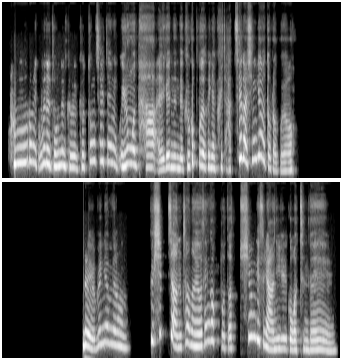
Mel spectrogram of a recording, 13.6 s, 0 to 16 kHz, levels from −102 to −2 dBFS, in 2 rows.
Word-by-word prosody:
그러니까 335 -1 +2
근데 315 +1 +4
저는 270 +1 +4
그 240 -3 0
교통 255 - -3
체증 360 -6 -3
뭐 250 - -7
이런 300 +5 +4
건 305 -2 +2
다 245 -5 -1
알겠는데 225 +2 +1
그것보다 265 +3 -1
그냥 235 -2 0
그 235 +2 -7
자체가 350 - +1
신기하더라고요. 190 - -3 2.5
네. 275 -2 +6
왜냐면 290 -6 -2 0.4
그 375 - +4
쉽지 - - +1
않잖아요 260 +1 +2
생각보다 340 - -4 0.2
쉬운 455 0 -1
기술이 340 - +2
아닐 210 +1 0
것 205 -1 0
같은데. 190 -2 -2
260 Hz, 290 characters per minute, -14 LUFS, 220-340 Hz, 2.5 s, 네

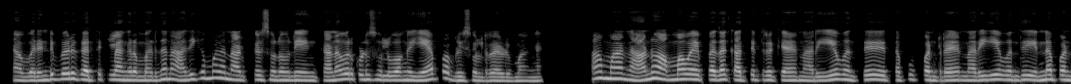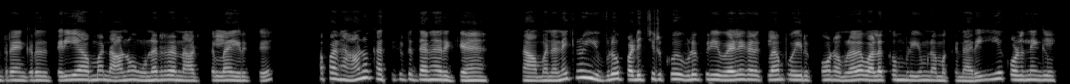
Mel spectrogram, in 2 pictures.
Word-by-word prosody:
நாம 185 0 -2
2 205 +5 0
பேரும் 255 -1 +2
கத்துக்லாம்ன்கிற 210 -2 +1
மாதிரி 190 0 -2
தான் 245 - 0
நான் 195 -4 0
அதிகமான 290 +6 -2
நாட்கள்னு 210 0 -3
சொல்ல 195 -1 -1
முடியும். 190 -1 0
என் 180 -3 -5
கணவர் 225 +6 +1
கூட 225 - -2
சொல்வாங்க, 200 -1 0 0.2
"ஏம்ப்பா 245 +6 -2
அப்டி 185 -2 -2
சொல்ற?" 175 -2 -4
அப்டின்பாங்க. 170 0 -4 0.6
"ஆமா 275 -2 +3 0.2
நானும் 225 +9 +3
அம்மாவா 235 +2 +2
இப்ப 215 -1 +1
தான் 225 0 0
கத்துட்ருக்கேன். 200 -1 -1
நெறைய 180 +4 -1
வந்து 215 +2 -3 0.3
தப்பு 195 +4 -7
பண்றேன், 190 0 0
நெறைய 205 +4 +1
வந்து 205 +1 -2
என்ன 210 +3 +1
பண்றேங்றது 195 -2 0
தெரியாம 210 +1 +2
நானும் 195 +3 +1
உணர்ற 205 +2 +2
நாட்கள்லாம் 190 +2 -1
இருக்கு. 180 +1 -5 0.6
அப்ப 270 - -1
நானும் 285 +10 +2
கத்துக்கிட்டு 225 -1 -4
தானே 215 0 +3
இருக்கேன்." 185 0 +2 0.4
நாம 180 0 +1
நெனைக்றோம் 270 +10 +4
இவ்ளோ 220 +7 +3
படிச்சிருக்கோம், 230 +3 +1
இவ்ளோ 225 +3 +1
பெரிய 225 -1 +2
வேலைகளுக்குல்லாம் 215 +1 +2
போயிருக்கோம். 210 0 -1
நம்மளால 195 +3 +2
வளர்க்க 205 +2 0
முடியும். 195 0 -1
நமக்கு 185 -1 -4
நெறைய 205 +10 -1
குழந்தைங்கள் 210 -1 +1
205 Hz, 160 wpm, -24 LUFS, 190-225 Hz, 0.6 s, நெனைக்றோம்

